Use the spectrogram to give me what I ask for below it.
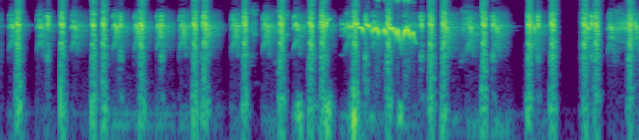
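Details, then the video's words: Black-browed reed warbler lure recording: dense, harsh, scratchy chatter of buzzy notes broken by sharp clicking ticks, delivered rapidly with very short pauses, plus a brief higher squeaky run near the middle. "Suara pikat burung kerak basi alis hitam"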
